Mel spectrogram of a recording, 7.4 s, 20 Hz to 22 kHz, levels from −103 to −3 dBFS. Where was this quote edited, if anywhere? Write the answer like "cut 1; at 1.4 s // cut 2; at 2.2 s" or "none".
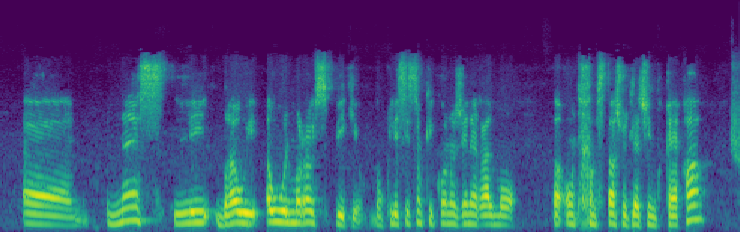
cut 1; at 1.0 s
